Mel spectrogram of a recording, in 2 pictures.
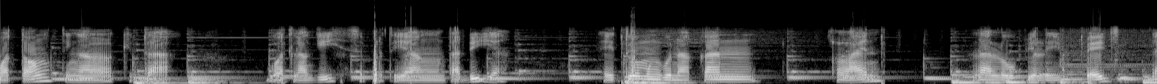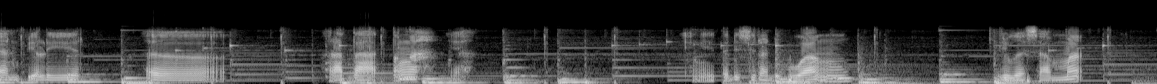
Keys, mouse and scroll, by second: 1.3-15.1 drag, 15.3 shift+click, 19.0 Delete, 20.2 click, 21.4 Delete, 22.6 shift+click.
